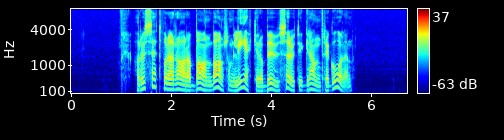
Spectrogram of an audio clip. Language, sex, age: Swedish, male, 25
